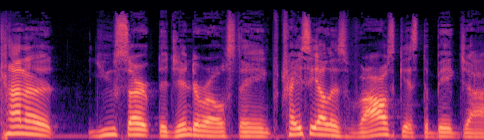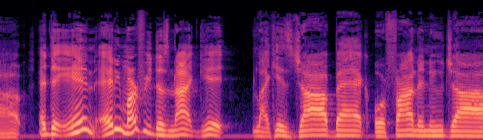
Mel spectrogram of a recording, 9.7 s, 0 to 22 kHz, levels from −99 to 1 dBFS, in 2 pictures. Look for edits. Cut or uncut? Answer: cut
